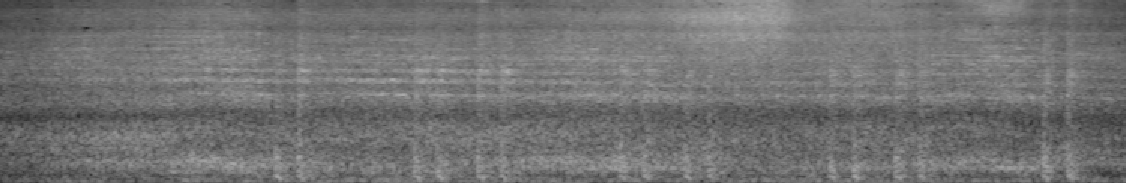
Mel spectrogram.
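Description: A diesel multiple unit passing over the level crossing. Its steady running noise builds in the first second and carries a string of sharp knocks from the wheels striking the rail joints. The noise eases a little near the end.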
